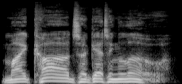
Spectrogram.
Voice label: Male Blood Elf Low Cards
